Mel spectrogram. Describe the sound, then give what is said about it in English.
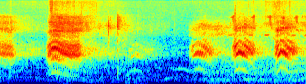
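A crow caws harshly and loudly, one drawn-out call followed after a pause by three quicker caws in a row, with no other sounds around them. “Anybody in a foul enough mood can imitate a crow.”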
